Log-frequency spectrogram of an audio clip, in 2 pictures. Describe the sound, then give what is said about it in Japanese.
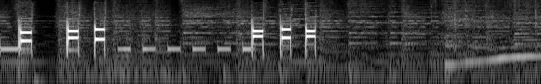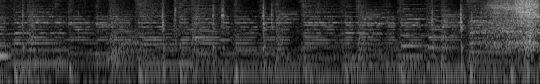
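A rapid series of telephone keypad tones beeps out in two quick bursts, followed by a low tone and a faint, steady line hum as the call connects and rings. “はい、ちょっと電話してみましょうか”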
